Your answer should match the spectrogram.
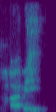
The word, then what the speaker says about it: Hare: The words Hare pronounced as Hare, Krishna pronounced as Krishna, and Rama rhymes with Rama are Sanskrit words.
